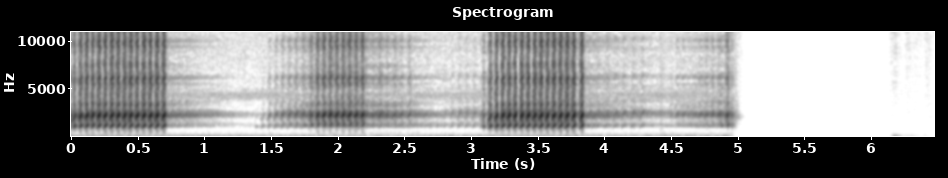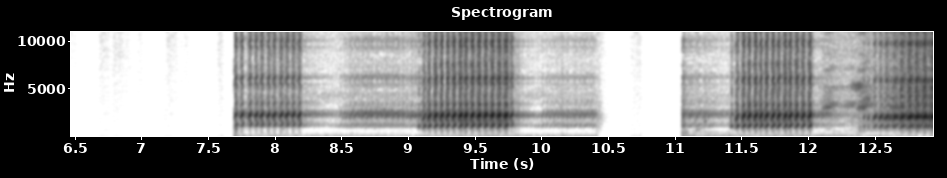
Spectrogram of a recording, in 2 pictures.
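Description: A recorded tree frog gives loud, pulsing trills again and again, heard through an online call.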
